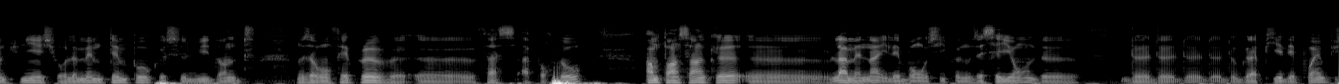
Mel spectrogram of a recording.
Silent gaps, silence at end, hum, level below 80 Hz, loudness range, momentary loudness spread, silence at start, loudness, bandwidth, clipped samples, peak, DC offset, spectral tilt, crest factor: none; 0 s; none; -28 dBFS; 11 LU; 12 LU; 0 s; -31 LUFS; 6 kHz; under 0.1%; 0 dBFS; under 0.1%; -6 dB/octave; 24 dB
